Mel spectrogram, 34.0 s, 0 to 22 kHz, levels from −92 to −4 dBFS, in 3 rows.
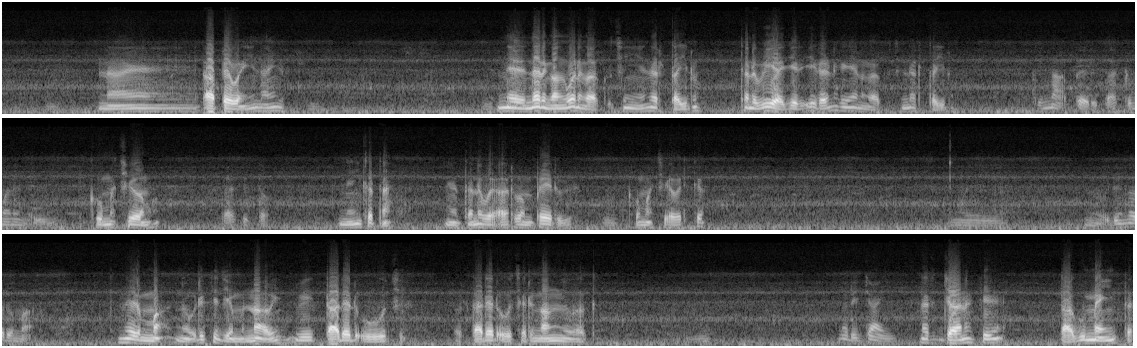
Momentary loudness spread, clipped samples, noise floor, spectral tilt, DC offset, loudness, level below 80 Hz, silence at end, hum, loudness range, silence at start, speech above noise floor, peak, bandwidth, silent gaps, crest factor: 26 LU; under 0.1%; -45 dBFS; -8 dB/octave; under 0.1%; -23 LUFS; -48 dBFS; 0 s; none; 15 LU; 0 s; 22 dB; -4 dBFS; 15.5 kHz; none; 20 dB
